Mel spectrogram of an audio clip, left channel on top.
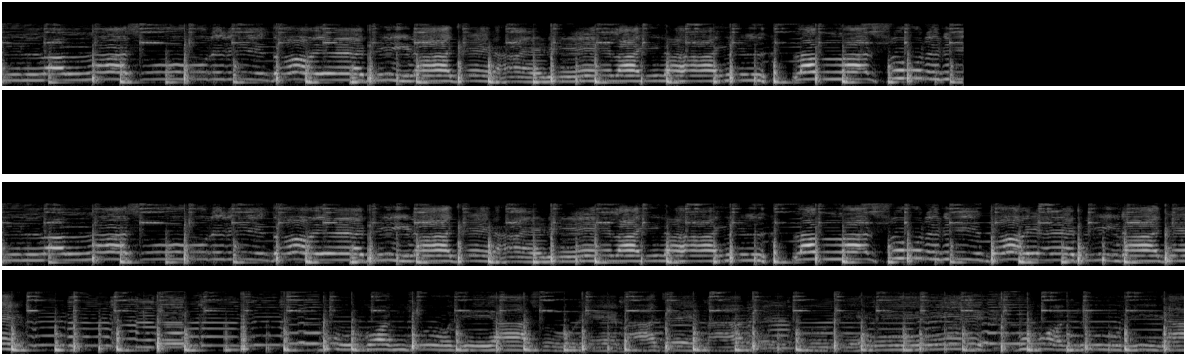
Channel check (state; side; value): drops out; left; at 9.7 s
